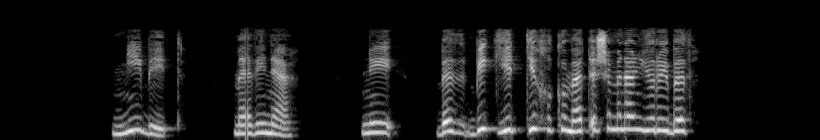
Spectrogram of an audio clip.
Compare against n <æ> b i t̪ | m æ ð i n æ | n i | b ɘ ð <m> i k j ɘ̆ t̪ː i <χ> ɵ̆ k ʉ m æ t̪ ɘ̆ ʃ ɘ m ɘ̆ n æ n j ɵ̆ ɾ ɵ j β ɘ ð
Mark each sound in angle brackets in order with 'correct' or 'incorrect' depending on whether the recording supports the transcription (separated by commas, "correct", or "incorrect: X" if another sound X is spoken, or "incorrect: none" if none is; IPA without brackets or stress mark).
incorrect: i, incorrect: b, correct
